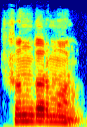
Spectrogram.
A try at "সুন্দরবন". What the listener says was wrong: মন না, সুন্দরবন।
